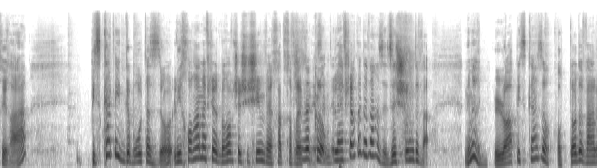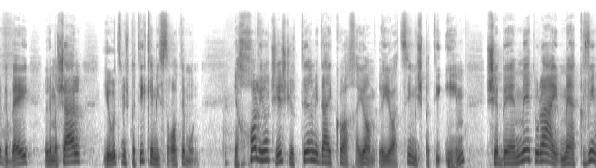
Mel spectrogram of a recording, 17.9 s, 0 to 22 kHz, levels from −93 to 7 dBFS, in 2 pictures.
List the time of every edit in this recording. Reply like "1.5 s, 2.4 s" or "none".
7.3 s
